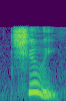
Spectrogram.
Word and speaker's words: chilly: So we hear I and l, chill, and the E at the end calls its name. So we hear E, chilly. This does not follow the magic E rule or the silent E rule.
